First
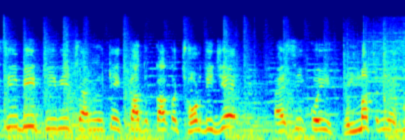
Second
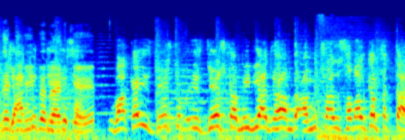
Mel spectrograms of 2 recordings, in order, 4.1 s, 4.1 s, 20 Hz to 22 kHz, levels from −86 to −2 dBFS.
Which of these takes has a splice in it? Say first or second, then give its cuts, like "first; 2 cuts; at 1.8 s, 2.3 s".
second; 1 cut; at 1.0 s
